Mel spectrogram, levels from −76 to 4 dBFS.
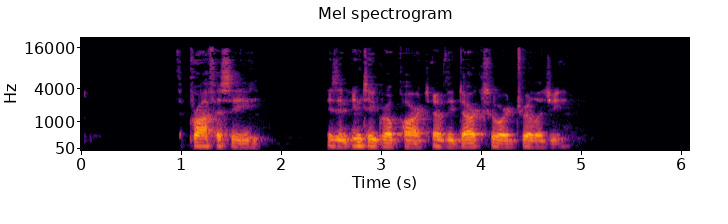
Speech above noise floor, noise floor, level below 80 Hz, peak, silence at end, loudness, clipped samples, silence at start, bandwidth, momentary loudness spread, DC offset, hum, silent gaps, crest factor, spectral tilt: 70 dB; -88 dBFS; -58 dBFS; -2 dBFS; 1.25 s; -19 LUFS; under 0.1%; 0.95 s; 16.5 kHz; 11 LU; under 0.1%; none; none; 20 dB; -5 dB/octave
